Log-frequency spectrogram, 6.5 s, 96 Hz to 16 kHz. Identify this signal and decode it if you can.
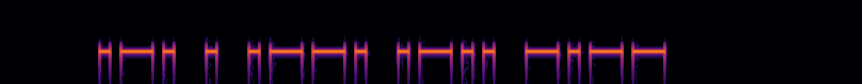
Morse code, heard as a keyed tone, about 15 wpm, 700 Hz. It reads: REPLY
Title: Five Letter Words - 15wpm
